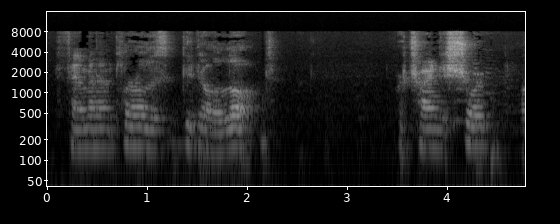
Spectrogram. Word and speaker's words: gedolot: We're going to try and keep it as close to 2 syllables as we can. Feminine singular is gedolah. Masculine plural is gedolim. Feminine plural is gedolot.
